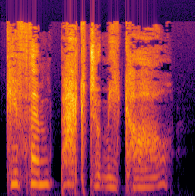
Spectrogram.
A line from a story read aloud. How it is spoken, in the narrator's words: Elena whispered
